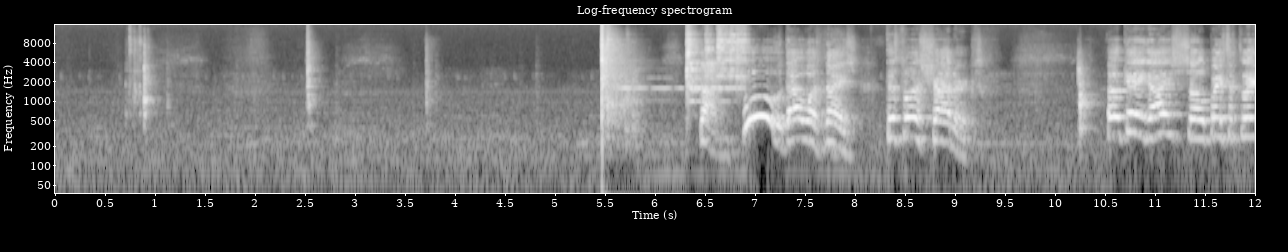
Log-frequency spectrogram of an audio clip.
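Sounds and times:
air rifle shot with ringing: 0:05.4 - 0:06.4.

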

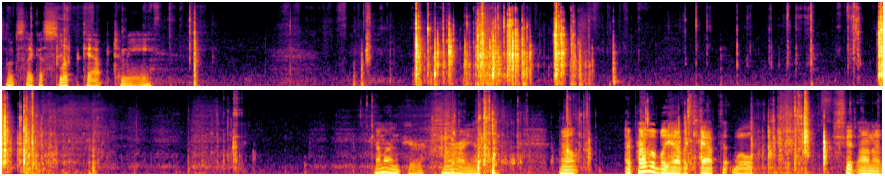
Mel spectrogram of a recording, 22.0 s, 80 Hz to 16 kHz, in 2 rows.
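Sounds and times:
pen parts clattering in drawer: 0:05.2 - 0:07.4.

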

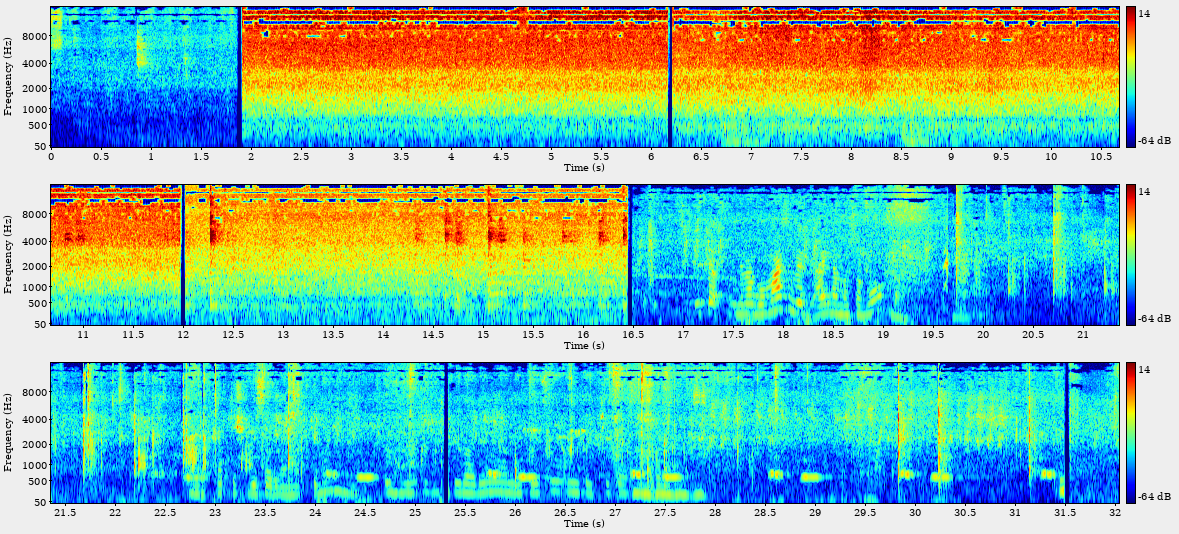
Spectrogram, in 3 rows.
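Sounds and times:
onions sizzling in oil: 0:01.9 - 0:16.5.

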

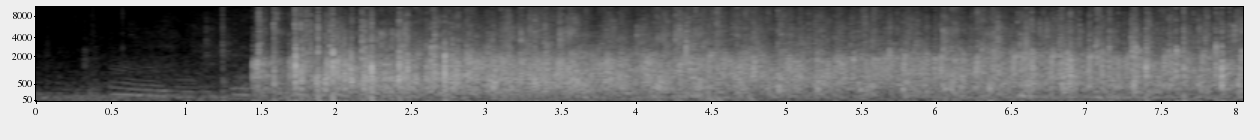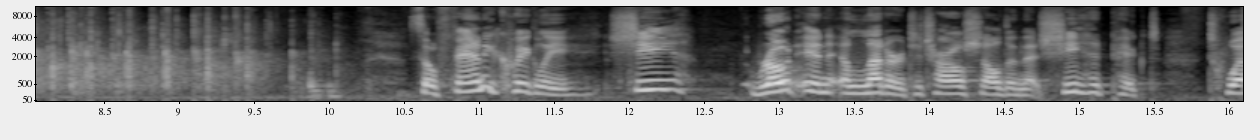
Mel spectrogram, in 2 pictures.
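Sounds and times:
small audience applauding: 0:01.2 - 0:10.2.

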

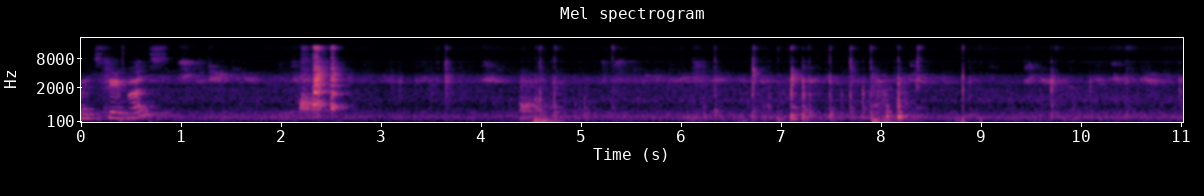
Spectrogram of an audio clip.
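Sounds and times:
plastic containers clicking and knocking: 0:06.2 - 0:09.0.

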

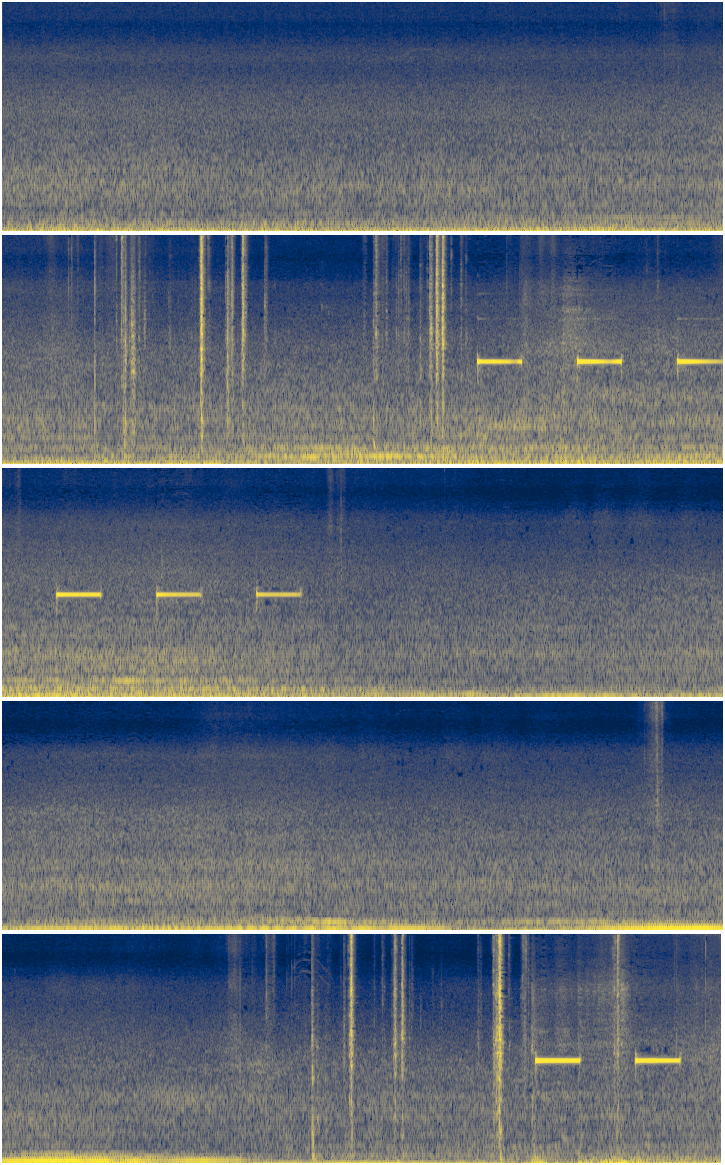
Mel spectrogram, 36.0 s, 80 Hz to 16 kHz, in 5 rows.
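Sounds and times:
car engine idling: 0:00.0 - 0:15.4, 0:31.6 - 0:36.0
ignition key clicks: 0:07.9 - 0:10.0, 0:32.1 - 0:35.6.

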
